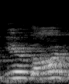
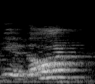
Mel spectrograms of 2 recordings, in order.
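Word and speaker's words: נרגן: One is pronounced near gone, just like Morgan, but it's pronounced near gone.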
